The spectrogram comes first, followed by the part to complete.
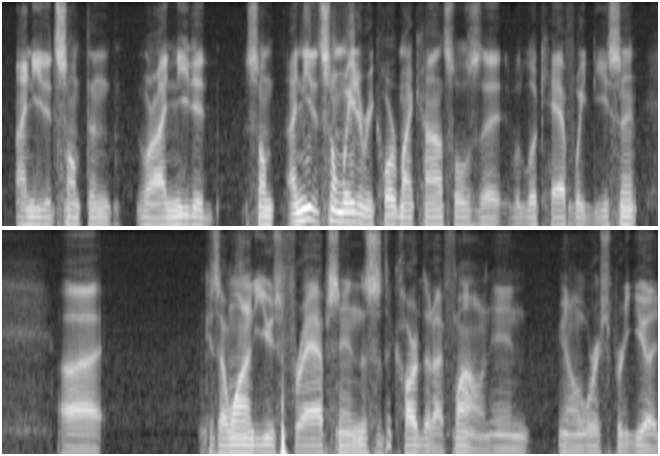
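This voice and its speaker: A man's very deep, low voice at a moderate pace, with fairly even intonation and noticeable background noise. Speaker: gaming youtuber. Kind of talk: tutorial. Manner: casual, filler-heavy.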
